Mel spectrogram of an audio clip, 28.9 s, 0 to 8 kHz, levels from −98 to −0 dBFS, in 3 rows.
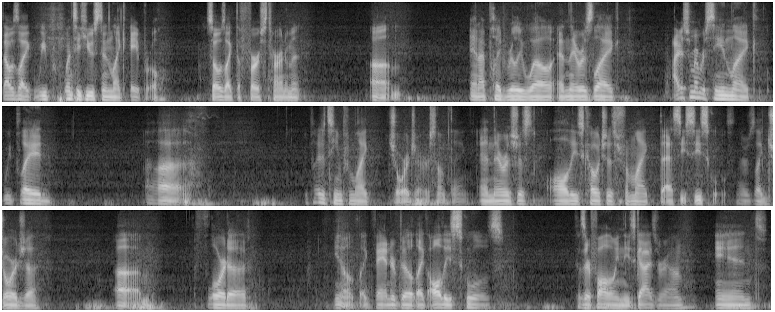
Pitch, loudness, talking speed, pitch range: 85 Hz, -25 LUFS, 160 wpm, 80-90 Hz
